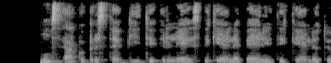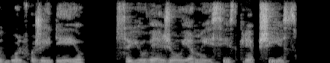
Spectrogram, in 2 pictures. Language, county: Lithuanian, Panevėžys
